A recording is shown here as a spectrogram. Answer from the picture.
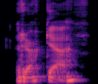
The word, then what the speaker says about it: Røkke: And then other than that, like the rest of the name is actually not that hard, except that you guys don't know how to roll your R's. So because his last name is Røkke.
